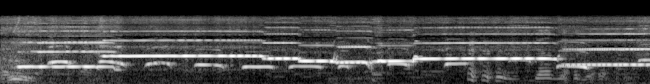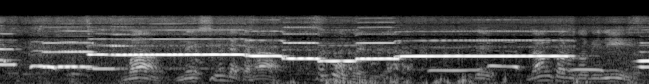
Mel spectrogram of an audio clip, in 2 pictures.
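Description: Two shinobue, Japanese bamboo transverse flutes, playing a slow melody together in long held notes that step up and down.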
